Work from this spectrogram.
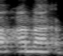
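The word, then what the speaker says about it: أنا: अच्छा, अना को हमेशा अना पढ़ा जाता है, यानी आखिर में जो अलिफ होता है ये नहीं होता, साइलेंट है, अना।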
